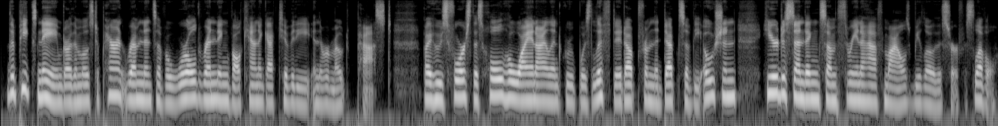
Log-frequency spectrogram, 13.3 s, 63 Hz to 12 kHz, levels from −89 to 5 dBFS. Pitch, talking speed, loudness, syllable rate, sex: 180 Hz, 210 wpm, -19 LUFS, 6.1 syllables/s, female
